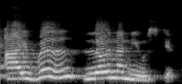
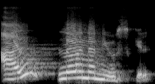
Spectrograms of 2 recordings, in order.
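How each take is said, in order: First: "I will" is said as two full words. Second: "I will" is shortened to "I'll".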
